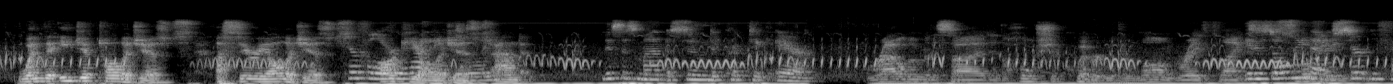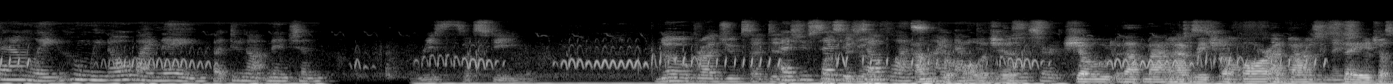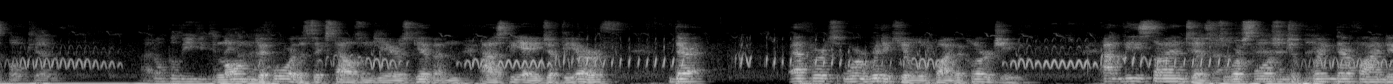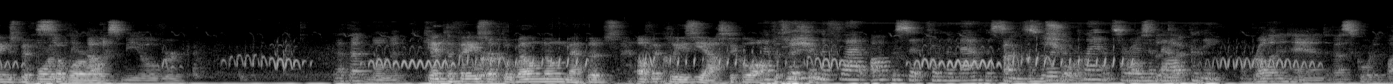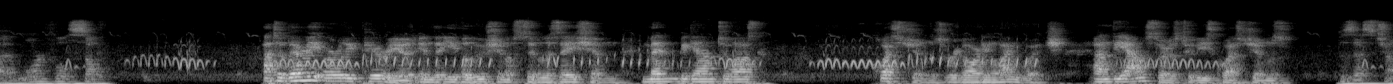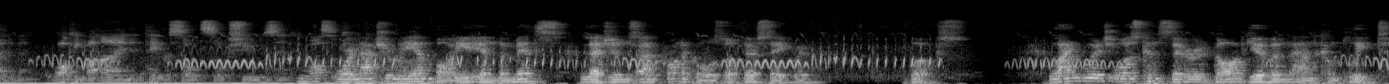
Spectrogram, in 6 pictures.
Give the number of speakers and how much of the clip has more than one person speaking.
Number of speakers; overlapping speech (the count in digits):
3, about 19%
